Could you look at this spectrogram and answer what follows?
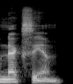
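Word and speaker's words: NXIVM: not make that sound it's NX i v m I don't know how that spells Nexium but I'll take it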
